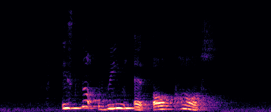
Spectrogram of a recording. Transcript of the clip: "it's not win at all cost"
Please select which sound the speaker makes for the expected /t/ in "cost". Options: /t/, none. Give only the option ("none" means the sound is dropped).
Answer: none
